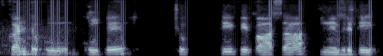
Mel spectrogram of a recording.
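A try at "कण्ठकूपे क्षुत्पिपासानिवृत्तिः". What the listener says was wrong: यहाँ शुक्ति नहीं है जी, ये हाँ, क्षुत पिपासा, हाँ, लास्ट में आपने इसको ई को ती के साथ भी जोड़ दिया, पी के साथ भी जोड़ दिया, शुक्ति भी बोल दिया, पिपासा बोल दिया, ये शुक्त पिपासा है, ठीक है।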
